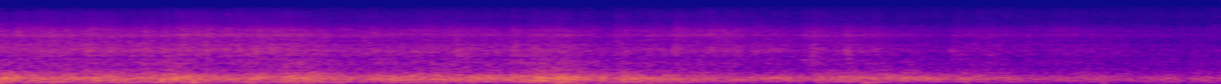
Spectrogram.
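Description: Storm wind rumbling against a metal scaffold wrapped in netting, with clattering as the scaffold is bent and torn off the building. The rumble eases off over the last two seconds.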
